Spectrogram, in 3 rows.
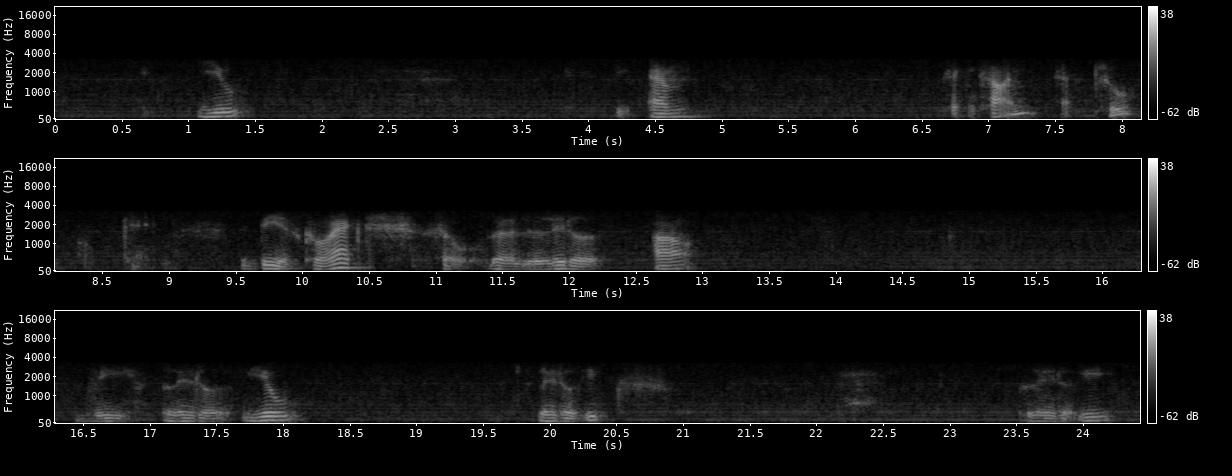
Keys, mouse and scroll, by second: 1.5 right click, 2.5 click, 3.4 shift+u, 4.0 Return, 5.5 right click, 6.5 click, 7.4 shift+m, 8.1 shift+2, 8.9 Return, 10.5 right click, 13.1 right click, 14.3 middle click, 15.0 r, 15.5 Return, 17.4 right click, 18.4 click, 19.3 u, 19.8 Return, 21.0 right click, 21.9 click, 22.7 x, 23.2 Return.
